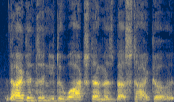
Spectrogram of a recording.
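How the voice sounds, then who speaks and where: A man puts on a raspy character voice and drags it out at a very slow pace. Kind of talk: period English gentleman. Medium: read story. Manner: formal, measured, gentlemanly.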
